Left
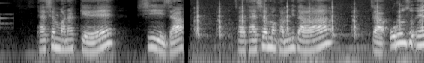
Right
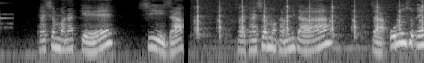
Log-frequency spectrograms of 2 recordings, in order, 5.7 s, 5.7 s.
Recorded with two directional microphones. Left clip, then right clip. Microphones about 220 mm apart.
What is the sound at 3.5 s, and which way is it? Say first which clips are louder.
Speech: left 6 dB; centre (ahead or behind).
